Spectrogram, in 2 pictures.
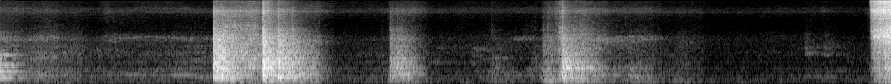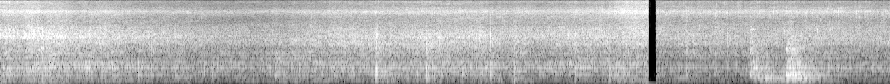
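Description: Fish rubbed with salt and turmeric frying in hot oil, opening with a few short bursts before a loud, continuous close sizzle and hiss sets in and carries on to the end.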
